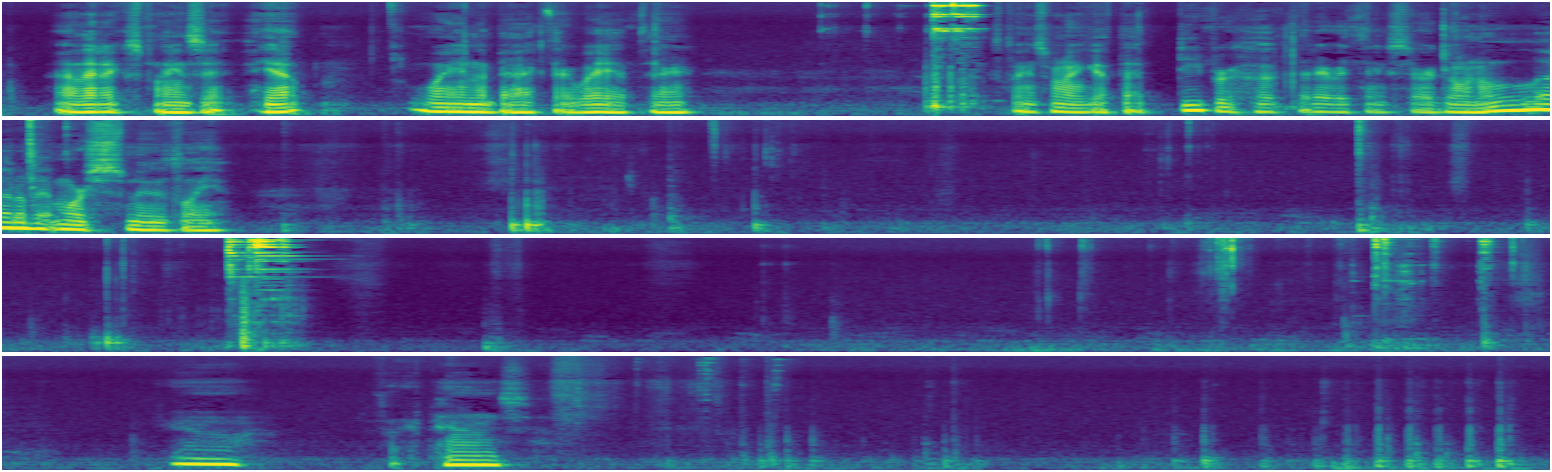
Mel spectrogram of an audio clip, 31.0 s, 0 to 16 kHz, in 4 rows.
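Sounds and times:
ringing metal clink: 0:04.6 - 0:05.0, 0:16.6 - 0:17.1.

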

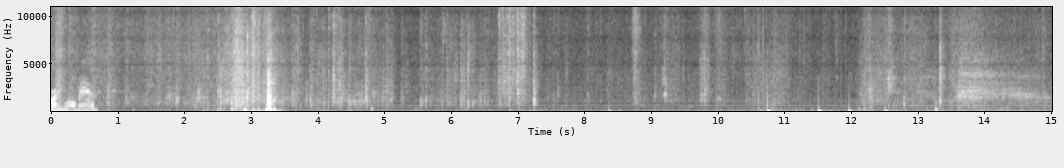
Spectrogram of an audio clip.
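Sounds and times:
glove and jacket rustling: 0:08.6 - 0:13.9.

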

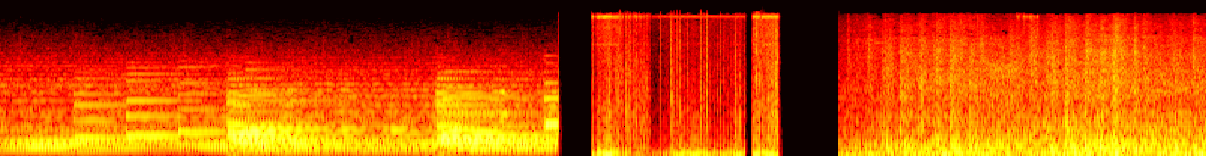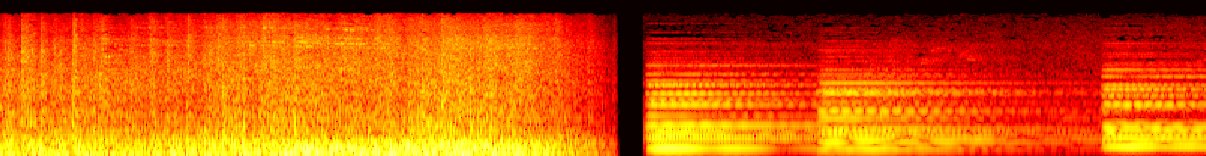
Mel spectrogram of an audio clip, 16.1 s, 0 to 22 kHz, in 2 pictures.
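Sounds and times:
passing train rumble: 0:05.6 - 0:12.2
train wheels clickety-clack: 0:05.6 - 0:12.2.

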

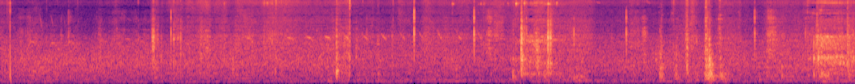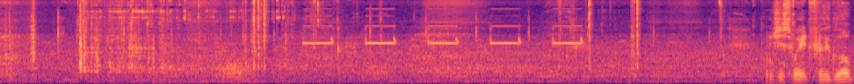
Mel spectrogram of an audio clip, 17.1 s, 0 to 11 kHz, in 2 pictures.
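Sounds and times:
keys jangling and clicking: 0:09.3 - 0:11.9
dashboard warning beeper: 0:11.6 - 0:14.5.

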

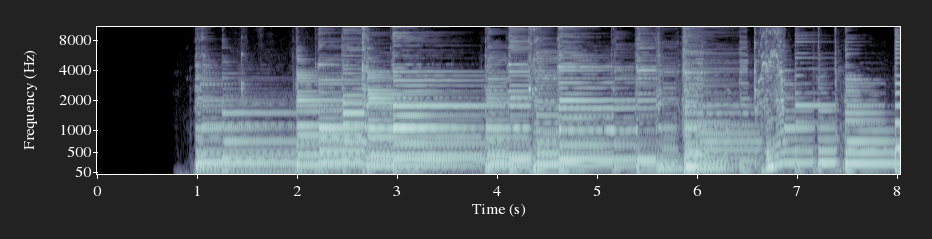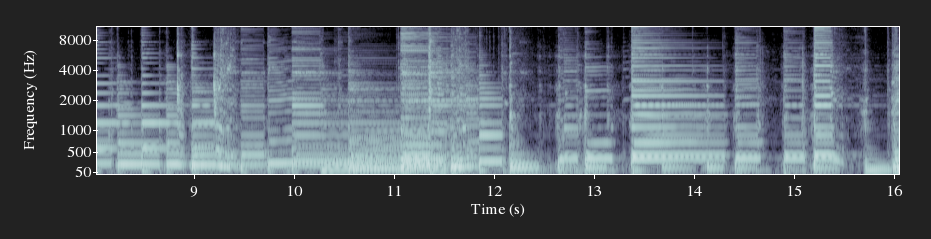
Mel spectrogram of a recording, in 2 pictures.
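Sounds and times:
plucked acoustic guitar: 0:00.9 - 0:16.0.

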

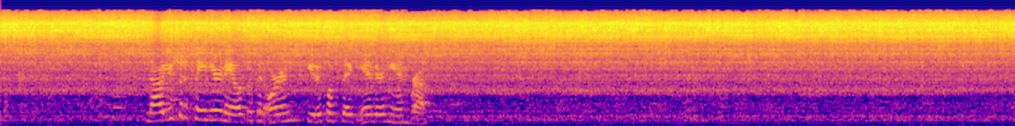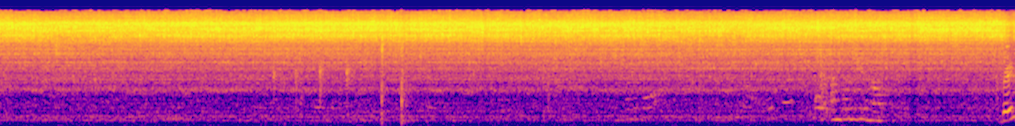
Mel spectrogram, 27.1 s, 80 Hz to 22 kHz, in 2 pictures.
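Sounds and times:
tap water running into sink: 0:00.0 - 0:27.0.

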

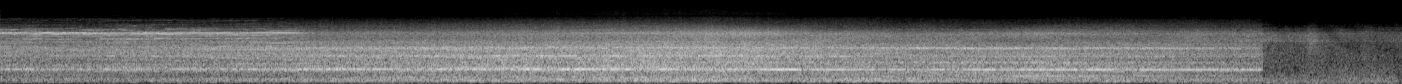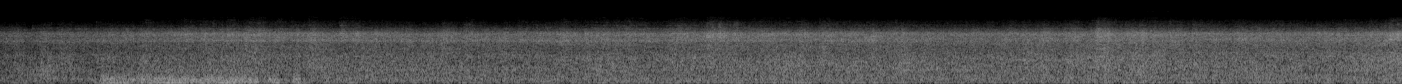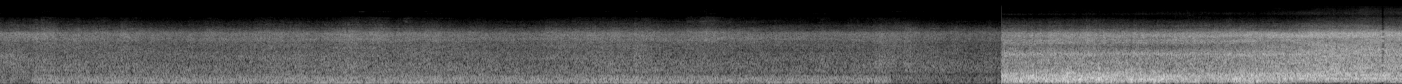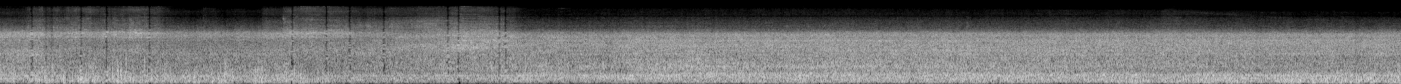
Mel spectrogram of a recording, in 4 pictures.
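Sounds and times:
freight wagons rolling on rails: 0:00.0 - 0:56.0
wind on microphone: 0:38.0 - 0:56.0.

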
